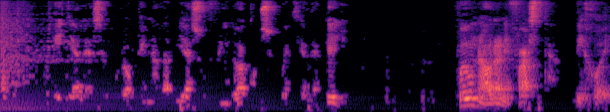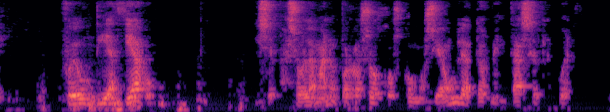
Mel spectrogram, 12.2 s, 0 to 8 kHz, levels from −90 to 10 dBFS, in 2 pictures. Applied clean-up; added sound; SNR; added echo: classical method spectral subtraction.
